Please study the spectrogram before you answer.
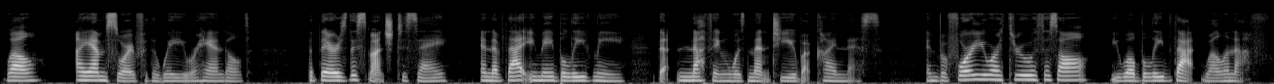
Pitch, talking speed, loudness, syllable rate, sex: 175 Hz, 215 wpm, -21 LUFS, 5.7 syllables/s, female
